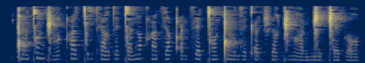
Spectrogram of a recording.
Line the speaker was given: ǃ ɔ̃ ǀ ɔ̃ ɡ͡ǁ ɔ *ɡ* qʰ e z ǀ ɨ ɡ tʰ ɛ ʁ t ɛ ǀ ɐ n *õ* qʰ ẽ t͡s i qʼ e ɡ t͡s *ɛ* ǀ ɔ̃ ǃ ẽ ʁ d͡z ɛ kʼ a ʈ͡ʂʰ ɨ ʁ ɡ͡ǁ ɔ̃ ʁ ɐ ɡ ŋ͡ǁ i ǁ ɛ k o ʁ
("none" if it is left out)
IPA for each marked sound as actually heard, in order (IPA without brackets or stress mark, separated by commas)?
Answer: ʁ, ɔ̃, ɛ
